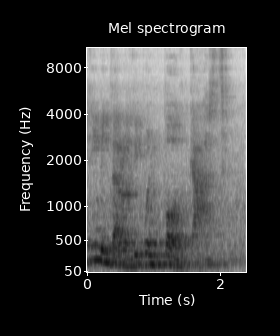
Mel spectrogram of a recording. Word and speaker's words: podcast: inventaron el tipo el podcast pod cast hay que pronunciarlo así podcast Qué es es un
